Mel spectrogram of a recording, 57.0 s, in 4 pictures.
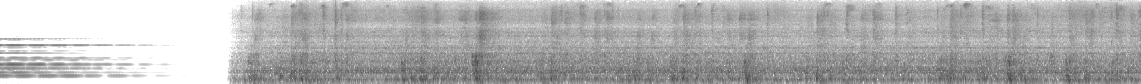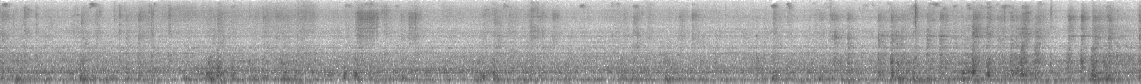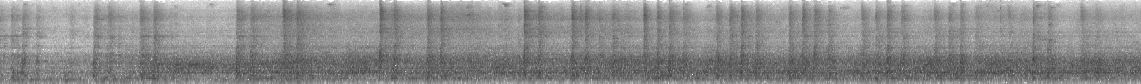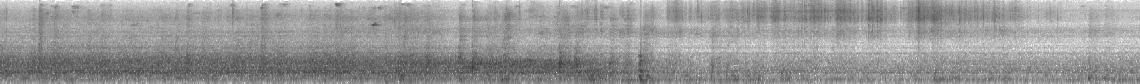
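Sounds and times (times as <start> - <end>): train rumble: 2.9 - 57.0
wheels clicking over rail joints: 47.0 - 56.7.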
